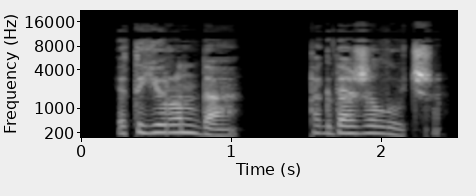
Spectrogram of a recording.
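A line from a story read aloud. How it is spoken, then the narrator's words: Tender. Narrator (Russian): он сказал ей нежно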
